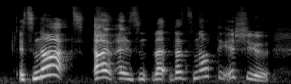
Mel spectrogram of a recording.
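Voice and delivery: high, yelled, protesting tone. Pushing back when told the power supply is the problem: yelling. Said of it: "Sorry for yelling".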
